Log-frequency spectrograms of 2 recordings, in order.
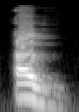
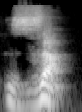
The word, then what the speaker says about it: ذ: So how do you say it? The or ad. So don't say it as za. Za is not same as the.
